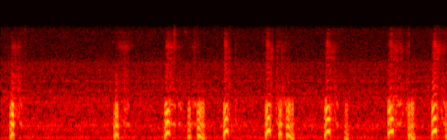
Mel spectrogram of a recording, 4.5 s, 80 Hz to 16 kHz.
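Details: Eurasian eagle-owl cackling in its nest niche, captured by a webcam on 28 February 2013: short, hoarse, low cackling notes in quick groups of two to four, with brief pauses between bursts, over a faint steady hum.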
